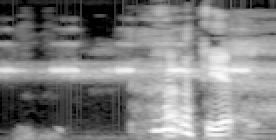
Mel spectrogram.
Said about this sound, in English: Insert the cricket sound right there because that's not Ghostbusters.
